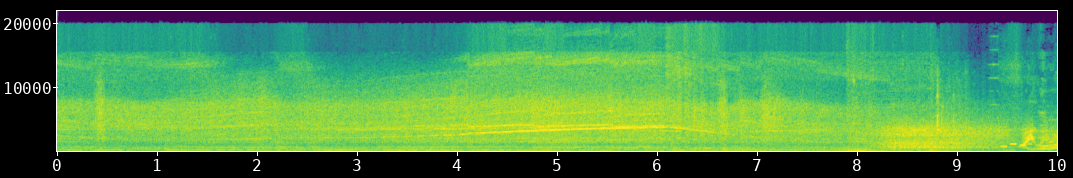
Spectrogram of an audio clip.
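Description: A car engine runs steadily with loud low harmonic droning and rising revs, a whining tone climbing above it, then a sudden louder burst near the end.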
